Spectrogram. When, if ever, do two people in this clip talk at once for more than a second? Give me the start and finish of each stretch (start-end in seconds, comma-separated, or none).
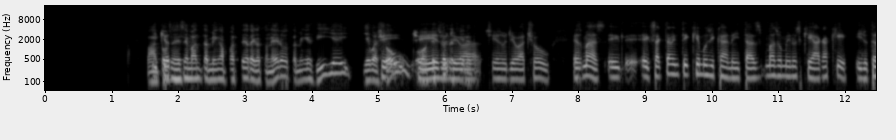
5.0-6.5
